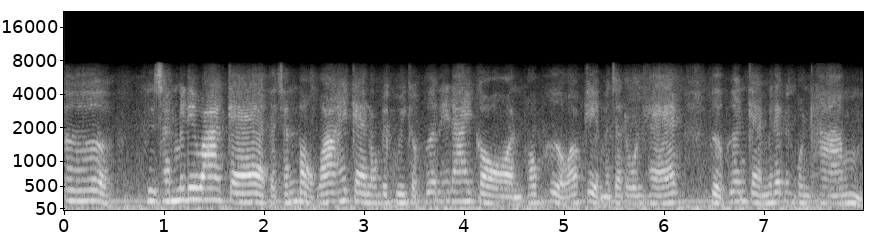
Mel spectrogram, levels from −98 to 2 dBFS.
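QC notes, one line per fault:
Throughout: AMR wideband (HD Voice) codec. The speech sounds rough and raspy, with a hissy, noise-like top band and nothing above about 7.6 kHz. This points to a low-rate AMR-WB mode, around 8.85 kbit/s, where too few pulses model the voice.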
